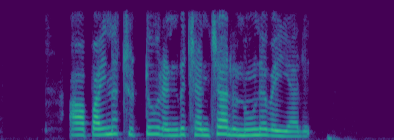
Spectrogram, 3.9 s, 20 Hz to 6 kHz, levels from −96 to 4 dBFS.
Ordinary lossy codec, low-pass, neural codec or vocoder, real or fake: none; 5.4 kHz; codec, 16 kHz in and 24 kHz out, 2.2 kbps, FireRedTTS-2 codec; fake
